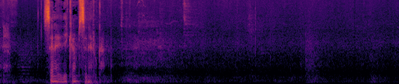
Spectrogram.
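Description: A middle-aged man speaks calmly through a microphone in a large room with echo.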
